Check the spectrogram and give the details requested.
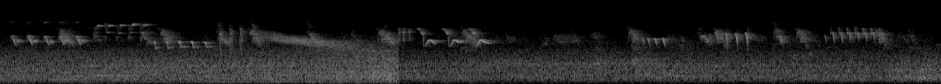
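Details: European greenfinch in Jordan, from a window: mixed twittering, short trills and a descending drawn-out note, chirps repeating about four per second, with background noise.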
